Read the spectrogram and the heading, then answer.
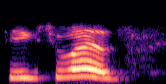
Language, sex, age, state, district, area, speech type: Kashmiri, female, 18-30, Jammu and Kashmir, Budgam, rural, conversation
